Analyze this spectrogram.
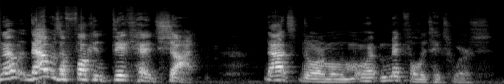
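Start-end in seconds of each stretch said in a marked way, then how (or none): none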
